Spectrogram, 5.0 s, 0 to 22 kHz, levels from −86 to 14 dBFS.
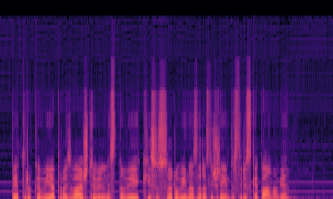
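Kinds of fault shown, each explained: USB whine: a steady fixed-pitch tone at 1 kHz runs through the whole recording, roughly 30 dB below the speech, drawn as a flat horizontal line on a spectrogram.
Opus compression: speech sounds rough and grainy from heavy coding, likely Opus in CELT mode at a low bitrate; the spectrogram shows noise-filled bands with few empty holes.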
